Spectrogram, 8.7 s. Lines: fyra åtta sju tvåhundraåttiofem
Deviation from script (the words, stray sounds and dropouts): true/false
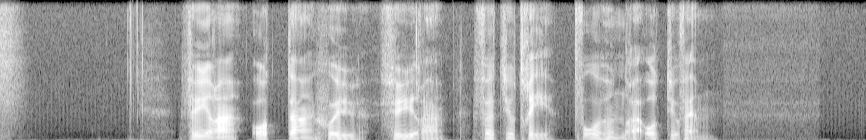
true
